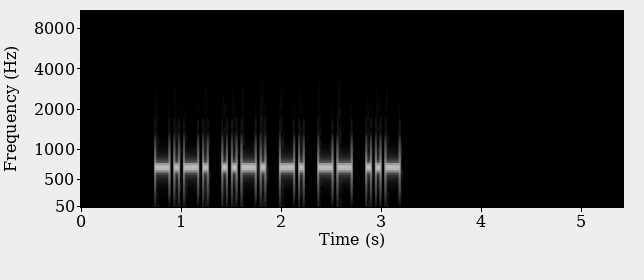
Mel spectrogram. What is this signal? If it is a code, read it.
Morse code, heard as a keyed tone, about 25 wpm, 700 Hz. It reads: CFNMU
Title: Code Groups - 5 Letters - 25wpm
